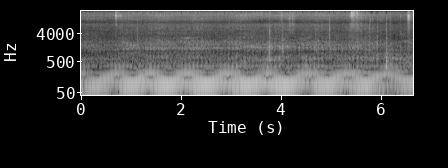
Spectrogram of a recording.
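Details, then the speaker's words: 2004 Honda Element EX petrol engine idling with a deep rumble and faint puffing tick from an exhaust leak at the flange right behind the catalytic converter, where an aftermarket donut gasket had been fitted. "pretty sure you can hear it it does have a exhaust leak [Laughter] it is at the flange right behind the catalytic converter"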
